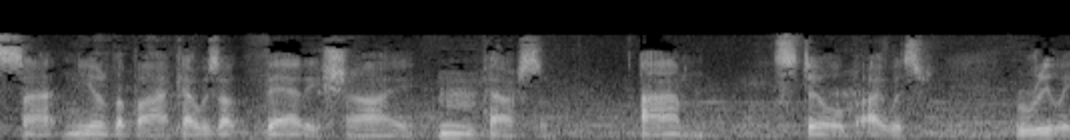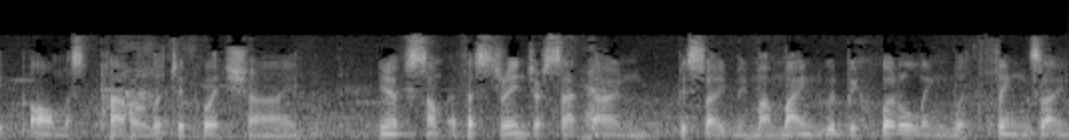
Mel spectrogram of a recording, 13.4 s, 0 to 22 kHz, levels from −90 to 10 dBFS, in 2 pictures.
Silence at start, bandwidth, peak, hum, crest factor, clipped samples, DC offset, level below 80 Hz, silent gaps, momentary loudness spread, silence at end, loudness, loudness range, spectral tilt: 0 s; 8 kHz; -2 dBFS; none; 22 dB; under 0.1%; under 0.1%; -52 dBFS; none; 9 LU; 0 s; -22 LUFS; 2 LU; -3 dB/octave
